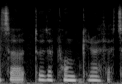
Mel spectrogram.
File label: "pwnc", Welsh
